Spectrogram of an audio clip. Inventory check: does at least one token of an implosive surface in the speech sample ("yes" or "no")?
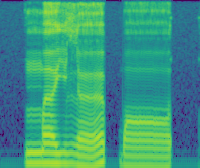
no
